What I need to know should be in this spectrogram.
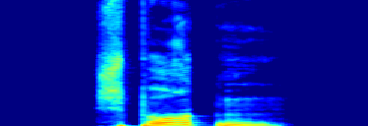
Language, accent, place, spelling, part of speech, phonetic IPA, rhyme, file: German, Germany, Berlin, Spurten, noun, [ˈʃpʊʁtn̩], -ʊʁtn̩, De-Spurten.ogg
- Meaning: dative plural of Spurt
